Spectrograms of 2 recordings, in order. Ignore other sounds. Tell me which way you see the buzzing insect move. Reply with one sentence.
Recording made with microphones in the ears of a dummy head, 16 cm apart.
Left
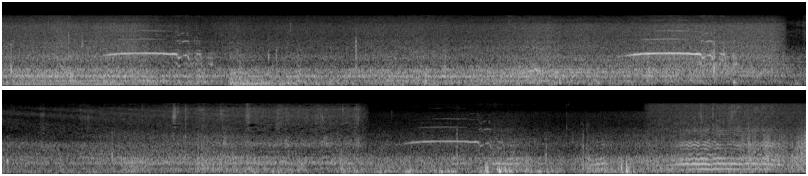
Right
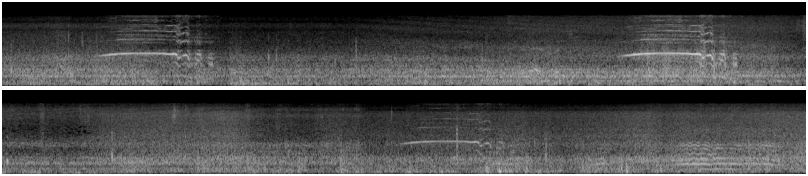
You can hear the buzzing insect go right and come back.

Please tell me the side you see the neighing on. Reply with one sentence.
You can hear the neighing on the right.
